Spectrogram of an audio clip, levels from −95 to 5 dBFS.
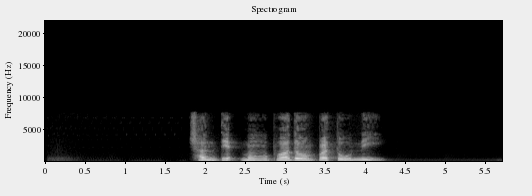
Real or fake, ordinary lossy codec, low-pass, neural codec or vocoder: fake; none; none; codec, 16 kHz, 0.4 kbps, LongCat-Audio-Codec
